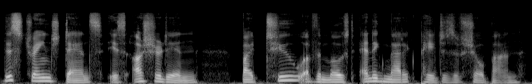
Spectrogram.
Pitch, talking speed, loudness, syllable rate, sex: 115 Hz, 170 wpm, -22 LUFS, 5.1 syllables/s, male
